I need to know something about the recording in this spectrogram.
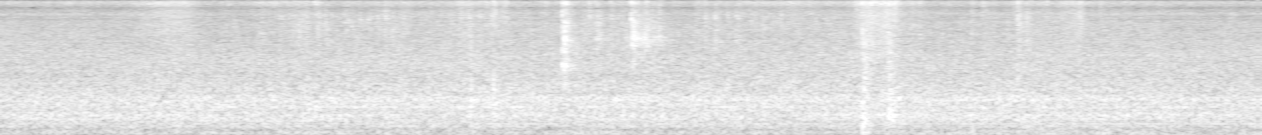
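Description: Cardboard boxes thump as they are loaded into a car.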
